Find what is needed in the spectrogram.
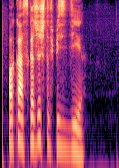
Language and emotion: Russian, angry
